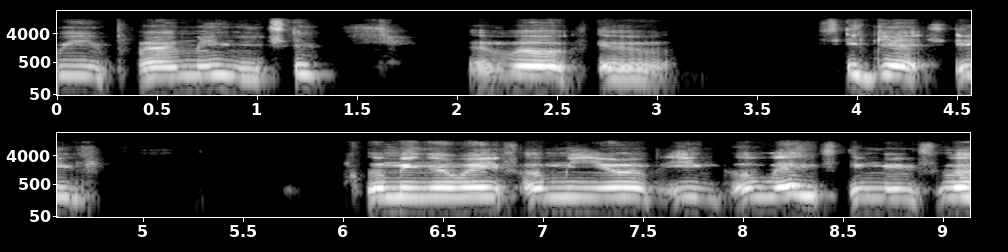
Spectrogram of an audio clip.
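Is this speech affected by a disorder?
Yes: cerebral palsy, spastic and dyskinetic.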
